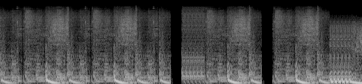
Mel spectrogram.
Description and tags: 1st bar from the CD skipping glitchcore sequence less synth. Loopable and very fxxckable. percussive with some tonality.
experimental, glitch, hard, loop, skipping-cd, techno, weird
